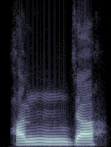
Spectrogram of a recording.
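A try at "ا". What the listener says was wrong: হামজা নয়, এটা আলিফ, কারণ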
